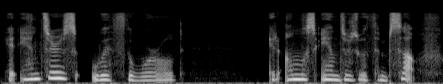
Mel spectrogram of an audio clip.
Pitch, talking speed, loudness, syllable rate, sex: 215 Hz, 135 wpm, -19 LUFS, 4.3 syllables/s, female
